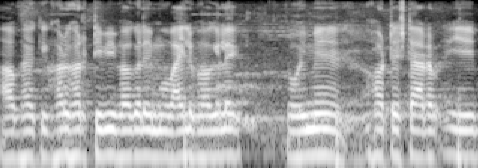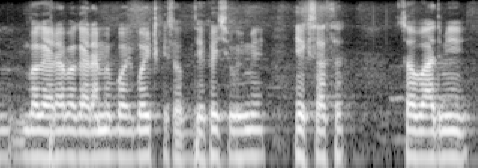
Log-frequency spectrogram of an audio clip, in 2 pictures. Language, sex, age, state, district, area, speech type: Maithili, male, 45-60, Bihar, Sitamarhi, rural, spontaneous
